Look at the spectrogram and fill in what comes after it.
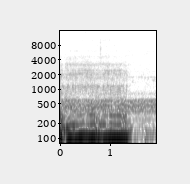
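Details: Female bloodhound snoring while asleep as Christmas ornaments roll over her face: a deep, loud, rumbling breath lasting about a second and a half.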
